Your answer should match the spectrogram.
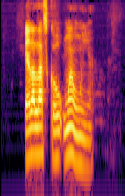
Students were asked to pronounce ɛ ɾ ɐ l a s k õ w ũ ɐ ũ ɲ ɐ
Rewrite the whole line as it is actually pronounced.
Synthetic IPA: ɛ l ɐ l a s k o w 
